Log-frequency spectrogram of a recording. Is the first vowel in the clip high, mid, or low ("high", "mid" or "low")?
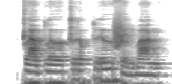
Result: low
